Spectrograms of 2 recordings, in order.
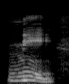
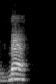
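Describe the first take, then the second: First: The word has a long E vowel. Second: The word has a short E vowel. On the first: The speaker calls it right. "the E is making the long E sound" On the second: The speaker calls it wrong. "It's not making a short E sound. We don't say meh"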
